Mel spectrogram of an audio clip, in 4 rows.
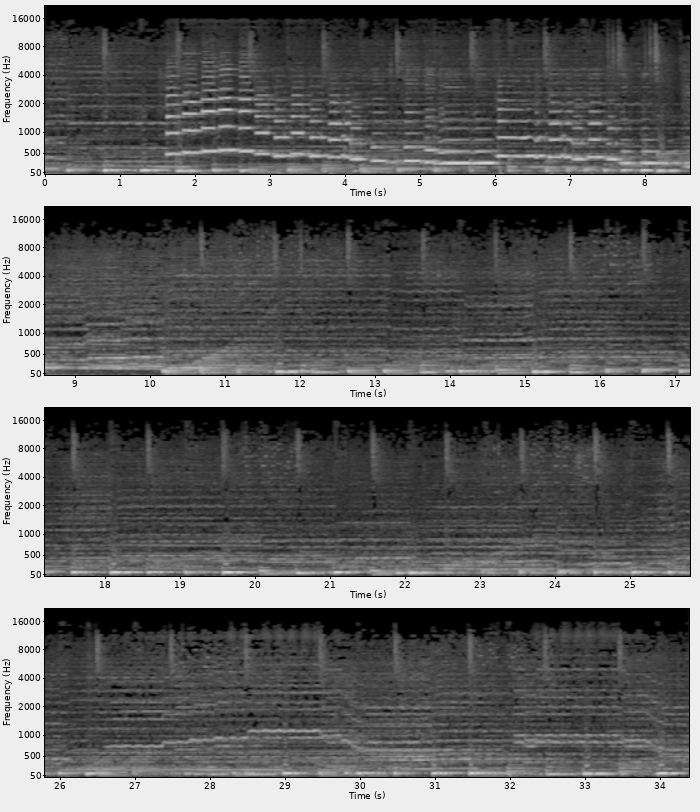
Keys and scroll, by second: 0.4 super+space, 10.2 super+z, 10.2 super+space, 11.1 super+y, 12.1 super+y, 12.2 alt+super+space, 15.0 super+space, 16.5 super+space, 26.3 super+z, 26.3 super+space, 27.3 super+y, 28.2 super+y, 28.3 alt+super+space, 31.1 super+space.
